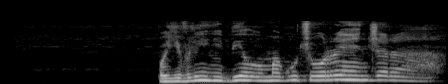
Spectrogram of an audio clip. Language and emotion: Russian, positive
